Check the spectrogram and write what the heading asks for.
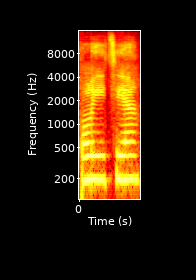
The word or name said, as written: polícia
